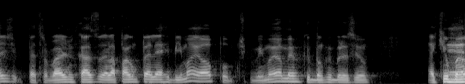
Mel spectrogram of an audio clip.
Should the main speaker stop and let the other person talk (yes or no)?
no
